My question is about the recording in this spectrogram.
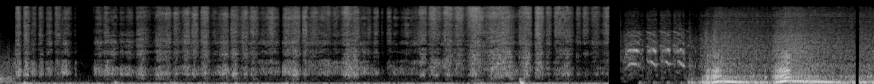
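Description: A steady noisy rush, then after a brief break a motorcycle engine revved in about three quick blips, each rising and falling in pitch.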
